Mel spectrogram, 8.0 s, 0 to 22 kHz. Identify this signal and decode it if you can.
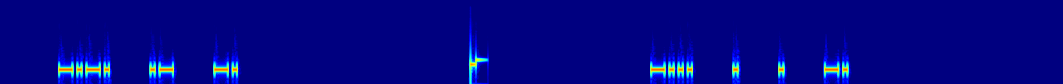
Morse code, heard as a keyed tone, about 36 wpm, spaced as for 20 wpm, 690 Hz. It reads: CAN BEEN
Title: 3x Character Spacing - Top 100 Words - 35wpm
